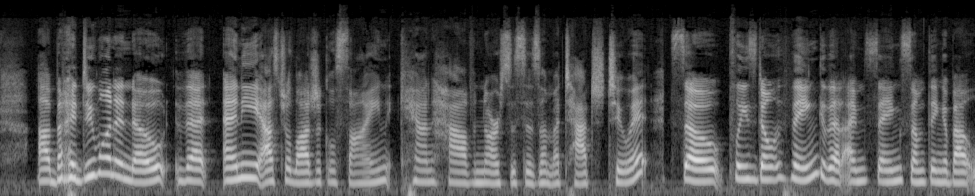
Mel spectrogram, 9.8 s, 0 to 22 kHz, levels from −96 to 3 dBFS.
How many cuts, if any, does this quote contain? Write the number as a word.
zero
